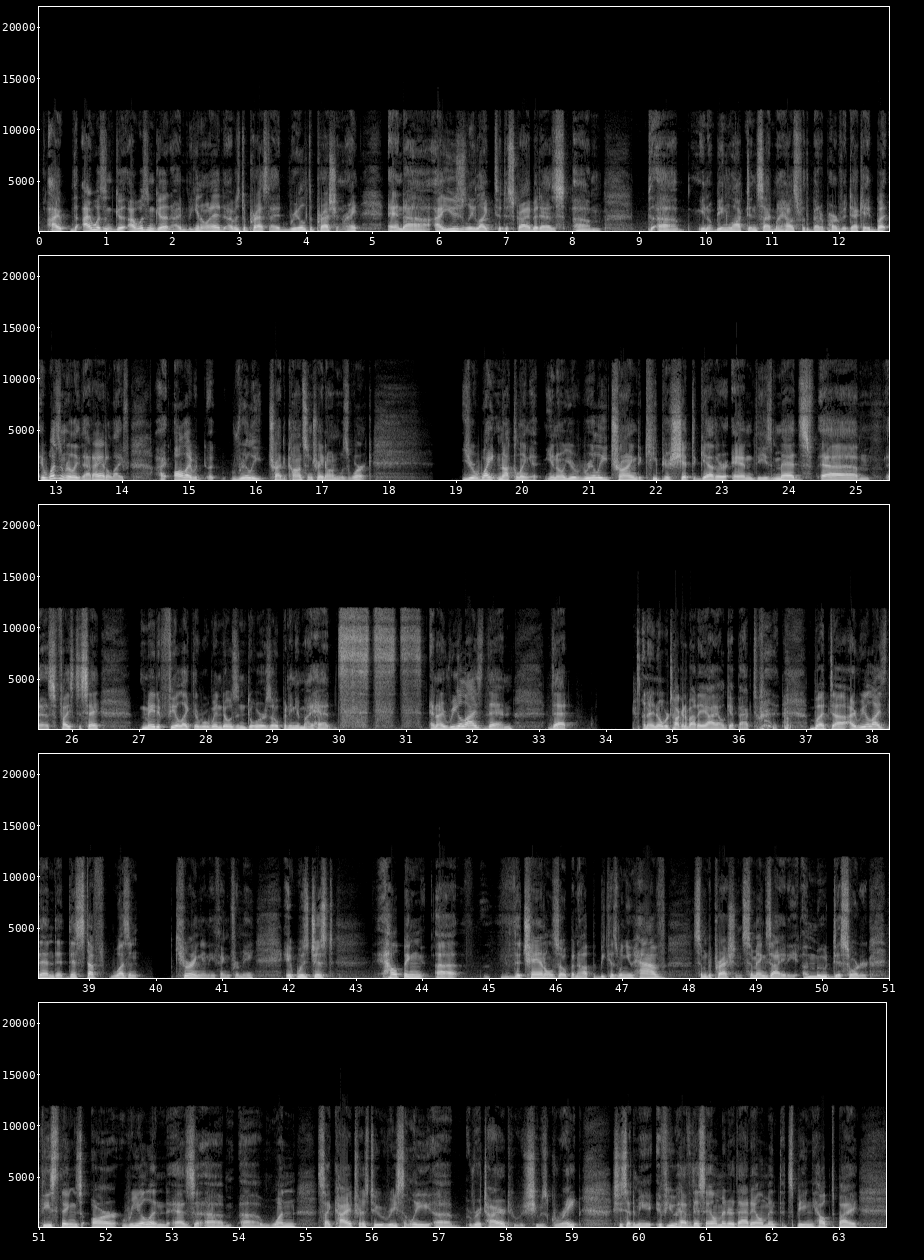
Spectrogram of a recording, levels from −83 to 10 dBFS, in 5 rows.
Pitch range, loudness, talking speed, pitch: 110-135 Hz, -17 LUFS, 175 wpm, 120 Hz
